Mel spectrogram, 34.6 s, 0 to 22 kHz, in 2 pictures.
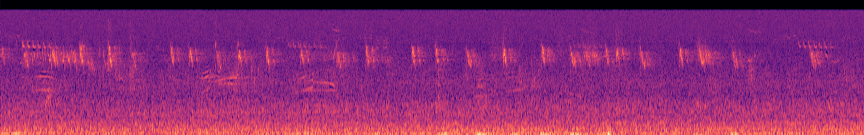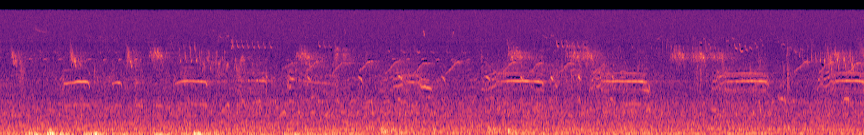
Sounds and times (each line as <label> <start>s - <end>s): birds 0.0s - 34.5s
voices 3.9s - 12.5s
voices 14.8s - 34.5s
